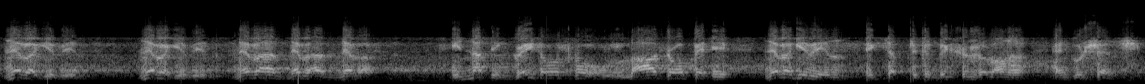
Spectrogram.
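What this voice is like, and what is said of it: Old-fashioned English accent, hard to understand. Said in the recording (Dutch): “Even I struggle to understand that accent... That's how English people used to speak”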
